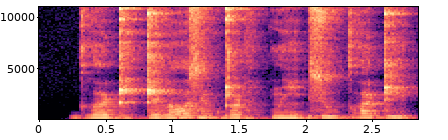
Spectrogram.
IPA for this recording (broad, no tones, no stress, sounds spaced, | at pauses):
ɡʱ ɤ ɖʱ ə̤ ʈ ə l ɔ z ə̃ p ɖ ɒ ɽ a̤ kʷ ĩ | z u ɡʱ ɒ l ʈ i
